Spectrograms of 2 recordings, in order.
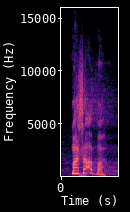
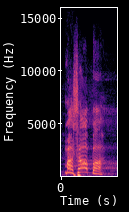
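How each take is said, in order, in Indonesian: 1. Pertanyaan itu diucapkan dengan suara biasa, pelan. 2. Pertanyaan itu diucapkan agak keras.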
